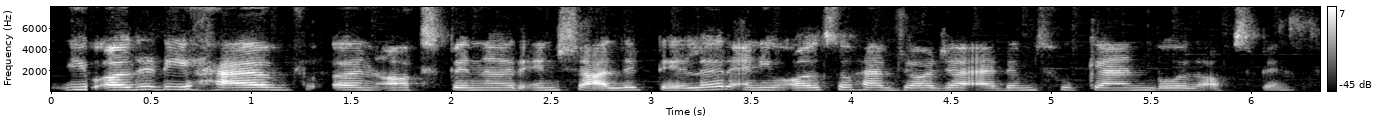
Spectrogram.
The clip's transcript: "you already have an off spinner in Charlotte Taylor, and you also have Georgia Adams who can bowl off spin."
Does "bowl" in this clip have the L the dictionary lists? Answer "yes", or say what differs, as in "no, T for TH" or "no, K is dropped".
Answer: yes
